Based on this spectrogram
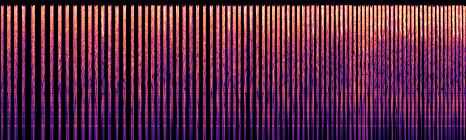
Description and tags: Metallic sound first granulated, then combfiltered, then waveshaped. Very resonant.
comb, grain, metal, resonance, waveshape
